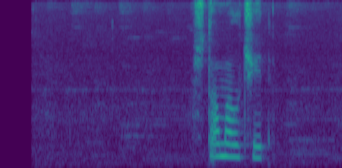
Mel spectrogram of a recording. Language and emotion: Russian, neutral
